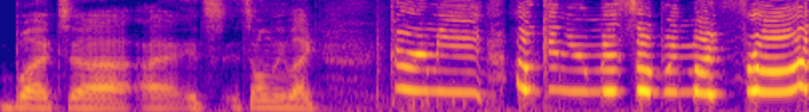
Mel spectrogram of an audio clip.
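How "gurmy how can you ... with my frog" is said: put-on voice pitched way up, loud. Showing the few lines they can manage, Miss Piggy voice. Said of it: "I can kind of do a Miss Piggy".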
